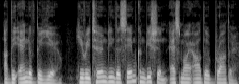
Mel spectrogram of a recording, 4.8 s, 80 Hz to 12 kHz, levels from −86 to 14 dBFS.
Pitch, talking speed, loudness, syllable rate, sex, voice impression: 125 Hz, 200 wpm, -16 LUFS, 5.1 syllables/s, male, masculine, adult-like, slightly weak, slightly calm, slightly friendly, slightly kind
